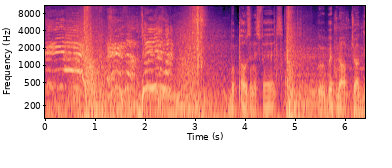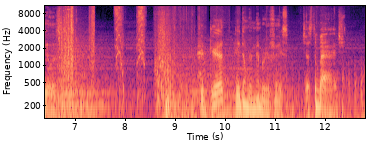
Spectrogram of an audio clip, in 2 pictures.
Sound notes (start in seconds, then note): 7.7 zip ties zipping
